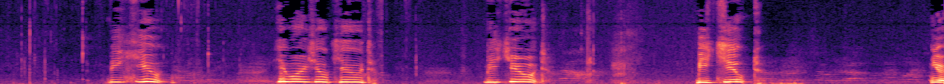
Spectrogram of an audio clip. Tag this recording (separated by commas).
Speech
